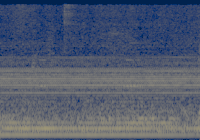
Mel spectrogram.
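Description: Low, steady electrical mains hum with a string of evenly spaced overtones, carried by the microphone's sound system.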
